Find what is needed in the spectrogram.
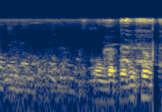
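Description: A rooster crowing, over men's voices; near the end the voices get louder.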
